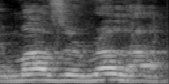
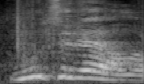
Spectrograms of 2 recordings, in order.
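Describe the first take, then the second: First: Mozzarella the way Americans say it; American pronunciation. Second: Mozzarella said the Italian way, with a "ts" sound for the zz and a rolled r; Italian pronunciation. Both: Shown as a demonstration. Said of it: "however you Americans say mozzarella".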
